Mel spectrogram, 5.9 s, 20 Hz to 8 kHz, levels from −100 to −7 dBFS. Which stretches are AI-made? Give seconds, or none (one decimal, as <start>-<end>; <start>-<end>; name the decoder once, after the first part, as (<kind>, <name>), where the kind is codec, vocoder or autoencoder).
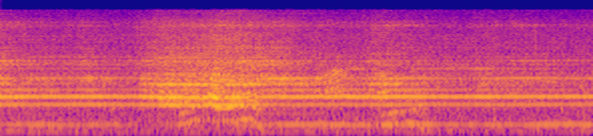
1.0-3.7 (vocoder, BigVGAN v2)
